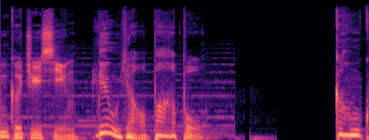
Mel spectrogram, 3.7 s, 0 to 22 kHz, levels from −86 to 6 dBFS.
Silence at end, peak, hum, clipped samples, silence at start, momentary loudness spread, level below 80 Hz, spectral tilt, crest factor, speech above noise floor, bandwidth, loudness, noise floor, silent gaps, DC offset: 0 s; 0 dBFS; none; under 0.1%; 0 s; 8 LU; -30 dBFS; -5 dB/octave; 18 dB; over 74 dB; 17.5 kHz; -17 LUFS; under -90 dBFS; 2.77-3.35 s; under 0.1%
